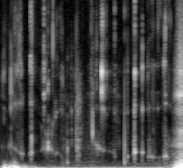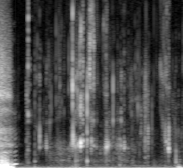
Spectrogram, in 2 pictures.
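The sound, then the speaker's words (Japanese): Gum is chewed loudly right next to the ear: many soft, wet, sticky smacks and clicks in an uneven rhythm, with one denser, louder crunching burst midway, and no voices. “あなたの耳の真横でガムをくちゃくちゃ食べてるところをちゃんと想像して。”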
